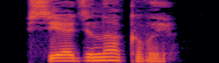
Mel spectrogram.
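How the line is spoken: Muffled hollow voice. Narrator (Russian): глухо проговорил Филиас

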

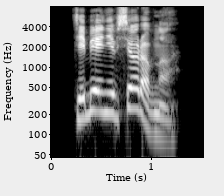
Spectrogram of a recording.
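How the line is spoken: Snorting remark. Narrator (Russian): хмыкнул второй

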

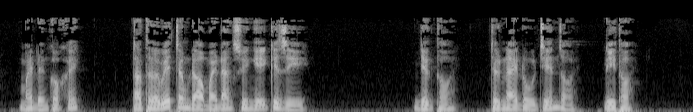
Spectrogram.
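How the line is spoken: Harsh stern voice. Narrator (Vietnamese): Long Chín Ngón gằn giọng

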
